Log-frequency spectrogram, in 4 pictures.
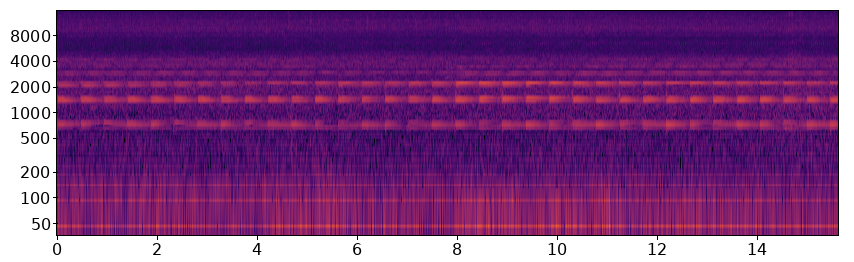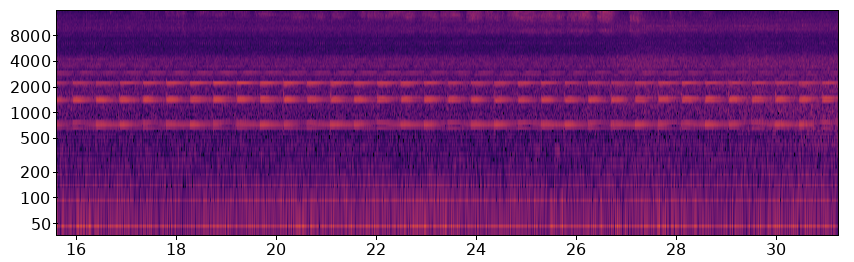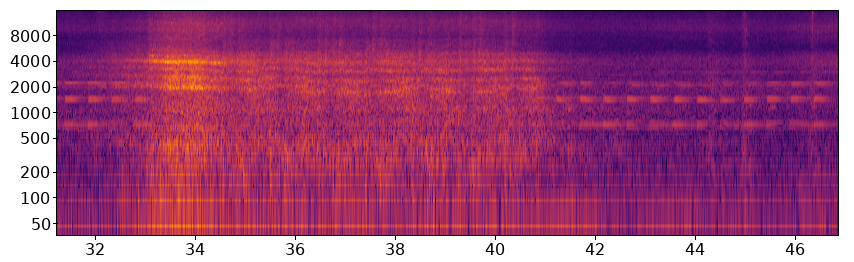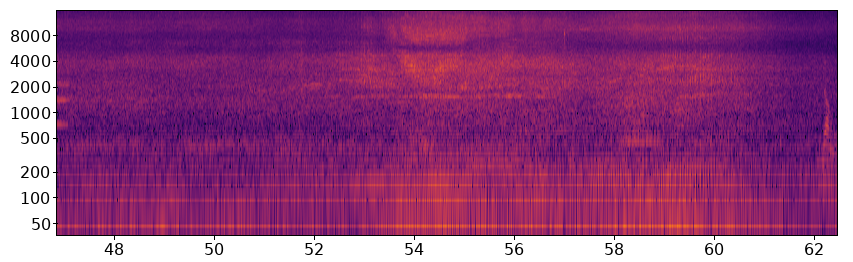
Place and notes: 礁溪鄉大義村, Yilan County - Beside the railway crossing
Beside the railway crossing, A train traveling through, Very hot weather, Traffic Sound
Jiaoxi Township, 礁溪農會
